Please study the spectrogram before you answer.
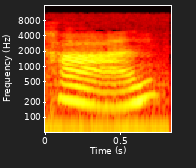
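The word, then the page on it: kan: tone 3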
